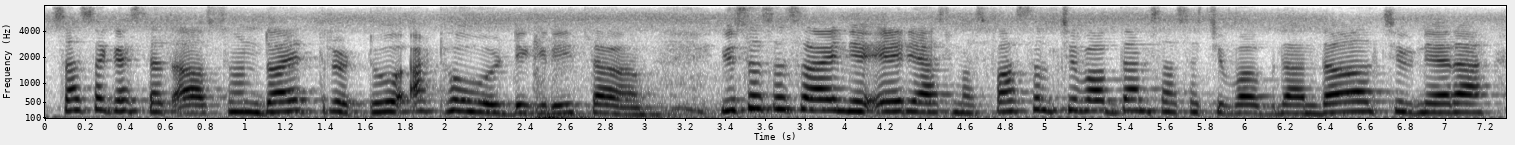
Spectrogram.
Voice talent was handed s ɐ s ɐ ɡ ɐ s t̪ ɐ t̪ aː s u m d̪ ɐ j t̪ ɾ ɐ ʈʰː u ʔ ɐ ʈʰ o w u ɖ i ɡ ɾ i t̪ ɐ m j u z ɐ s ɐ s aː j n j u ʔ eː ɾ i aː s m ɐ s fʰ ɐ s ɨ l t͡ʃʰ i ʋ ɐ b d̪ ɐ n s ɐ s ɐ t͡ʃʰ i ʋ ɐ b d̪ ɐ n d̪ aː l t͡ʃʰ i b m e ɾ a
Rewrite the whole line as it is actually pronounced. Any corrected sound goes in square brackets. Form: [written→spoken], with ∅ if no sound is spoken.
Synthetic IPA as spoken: s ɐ s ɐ ɡ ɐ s t̪ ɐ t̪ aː s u [m→n] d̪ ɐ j t̪ ɾ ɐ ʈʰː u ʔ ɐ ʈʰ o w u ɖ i ɡ ɾ i t̪ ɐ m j u [z→s] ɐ s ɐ s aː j n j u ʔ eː ɾ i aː s m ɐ s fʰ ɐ s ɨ l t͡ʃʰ i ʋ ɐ b d̪ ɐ n s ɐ s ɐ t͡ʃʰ i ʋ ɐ b d̪ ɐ n d̪ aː l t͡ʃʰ i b [m→n] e ɾ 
